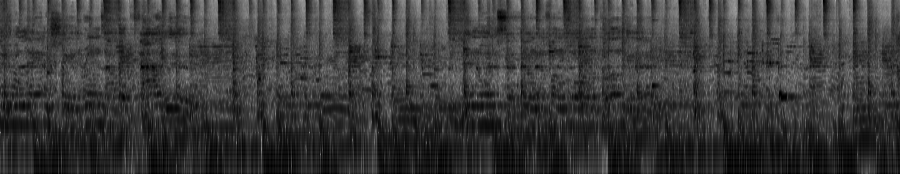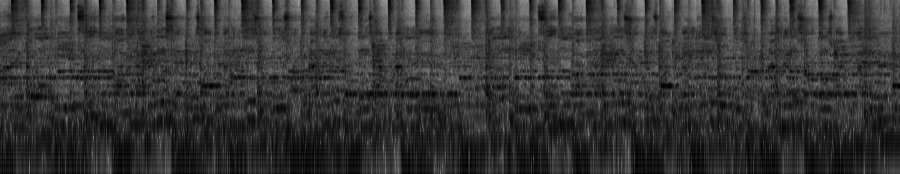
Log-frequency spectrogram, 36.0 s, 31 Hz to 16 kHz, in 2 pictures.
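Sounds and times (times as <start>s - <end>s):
live rock band playing: 0.0s - 36.0s
steady drum beat: 0.0s - 36.0s
singing: 17.8s - 36.0s.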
